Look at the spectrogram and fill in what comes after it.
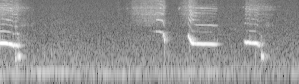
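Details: Puppy left sad after its owners went out to the shops, giving a few short, falling whines that drop in pitch and are spaced about a second apart, over a steady low household hum.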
